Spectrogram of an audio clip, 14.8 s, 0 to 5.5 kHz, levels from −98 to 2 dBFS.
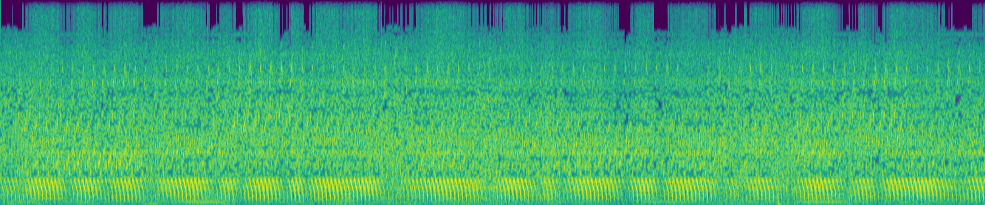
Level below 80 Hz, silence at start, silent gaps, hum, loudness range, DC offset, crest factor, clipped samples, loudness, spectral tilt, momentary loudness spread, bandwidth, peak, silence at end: -34 dBFS; 0 s; none; none; 1 LU; 0.2%; 6 dB; 6%; -5 LUFS; -6 dB/octave; 4 LU; 5.4 kHz; 0 dBFS; 0 s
